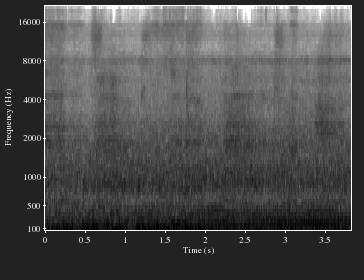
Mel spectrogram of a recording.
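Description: Low rumbling vehicle and traffic noise with no animal sound.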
